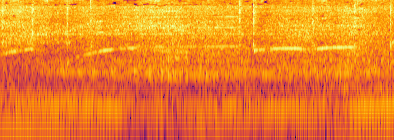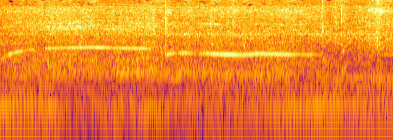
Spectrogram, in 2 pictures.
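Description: A winch motor whines as it pulls a cable.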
